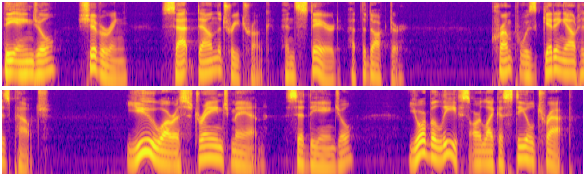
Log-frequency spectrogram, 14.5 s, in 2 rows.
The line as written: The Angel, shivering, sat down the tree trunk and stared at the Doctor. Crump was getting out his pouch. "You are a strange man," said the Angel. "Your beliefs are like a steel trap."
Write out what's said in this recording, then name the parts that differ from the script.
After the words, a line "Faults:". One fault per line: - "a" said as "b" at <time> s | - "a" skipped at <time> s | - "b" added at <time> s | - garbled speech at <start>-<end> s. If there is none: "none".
The Angel, shivering, sat down the tree trunk and stared at the Doctor. Crump was getting out his pouch. "You are a strange man," said the Angel. "Your beliefs are like a steel trap."
Faults:
none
